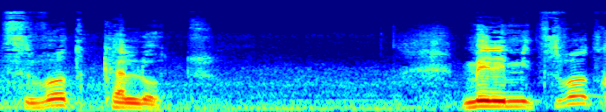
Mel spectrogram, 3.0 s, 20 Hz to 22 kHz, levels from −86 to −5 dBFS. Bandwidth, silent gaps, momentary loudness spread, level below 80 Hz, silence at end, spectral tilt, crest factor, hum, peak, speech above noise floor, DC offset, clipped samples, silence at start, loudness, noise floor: 15.5 kHz; none; 18 LU; -58 dBFS; 0 s; -5.5 dB/octave; 20 dB; none; -2 dBFS; 25 dB; under 0.1%; under 0.1%; 0 s; -20 LUFS; -45 dBFS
